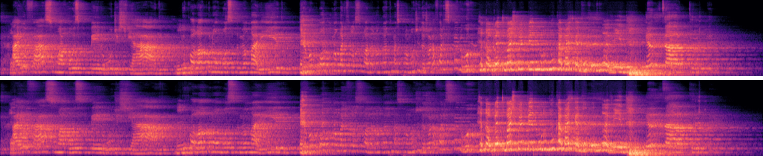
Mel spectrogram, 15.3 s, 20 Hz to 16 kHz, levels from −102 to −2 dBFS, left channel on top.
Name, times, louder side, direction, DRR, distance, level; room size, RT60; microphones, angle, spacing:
voice 1, 0.1-3.3 3.6-5.7 6.0-9.5 11.7-12.0 12.9-14.3, left 2 dB, 70° left, 0 dB, 1.7 m, -29 dB
voice 2, 9.6-12.8, right 1 dB, 55° right, 3 dB, 1.1 m, -20 dB
11.0 x 6.7 x 5.8 m, 2.4 s
head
